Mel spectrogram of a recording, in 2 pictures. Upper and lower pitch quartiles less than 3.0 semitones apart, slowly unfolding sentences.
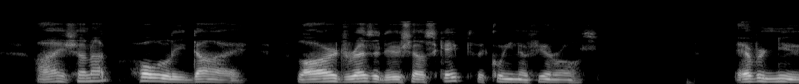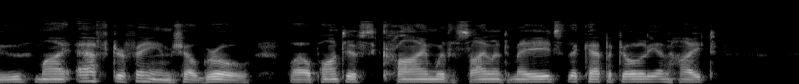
Yes: narrow, 2.5 semitones; slow, 110 wpm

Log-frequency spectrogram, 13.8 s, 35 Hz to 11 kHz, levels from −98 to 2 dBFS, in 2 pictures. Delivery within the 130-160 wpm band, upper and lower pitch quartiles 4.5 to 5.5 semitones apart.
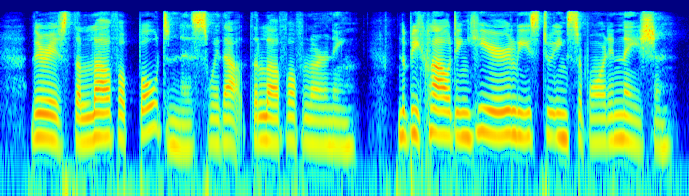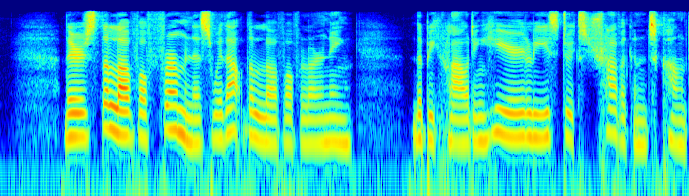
No: average, 150 wpm; average, 3.4 semitones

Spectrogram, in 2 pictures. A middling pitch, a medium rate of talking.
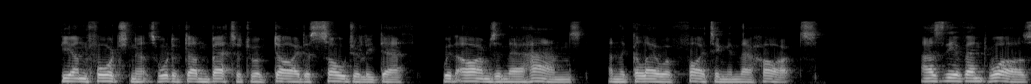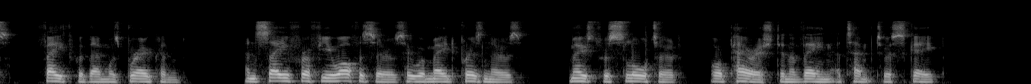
No: low, 130 Hz; average, 160 wpm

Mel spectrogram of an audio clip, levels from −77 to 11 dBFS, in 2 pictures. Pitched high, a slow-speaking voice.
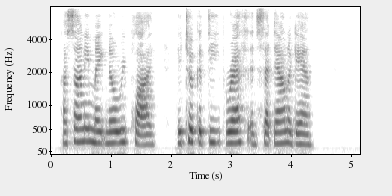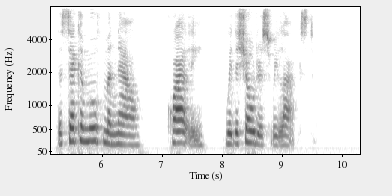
Yes: high, 230 Hz; slow, 130 wpm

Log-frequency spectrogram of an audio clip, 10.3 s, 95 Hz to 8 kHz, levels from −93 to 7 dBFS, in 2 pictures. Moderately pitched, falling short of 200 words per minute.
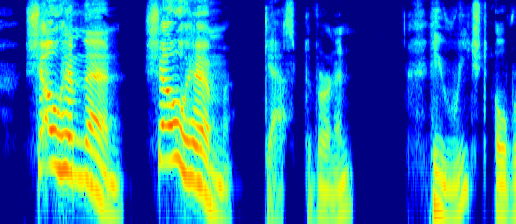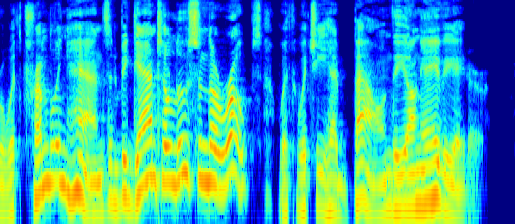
Yes: medium, 150 Hz; average, 155 wpm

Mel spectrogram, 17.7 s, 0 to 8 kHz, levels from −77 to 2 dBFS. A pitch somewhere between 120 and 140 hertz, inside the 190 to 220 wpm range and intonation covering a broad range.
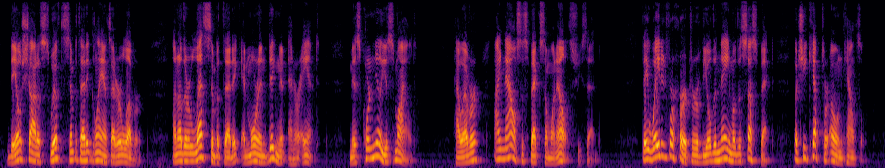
No: low, 135 Hz; average, 155 wpm; wide, 5.8 semitones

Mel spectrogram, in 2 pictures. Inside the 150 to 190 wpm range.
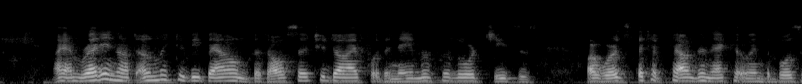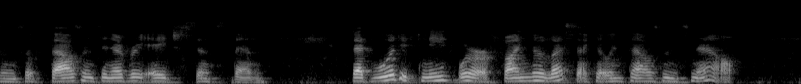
Yes: average, 180 wpm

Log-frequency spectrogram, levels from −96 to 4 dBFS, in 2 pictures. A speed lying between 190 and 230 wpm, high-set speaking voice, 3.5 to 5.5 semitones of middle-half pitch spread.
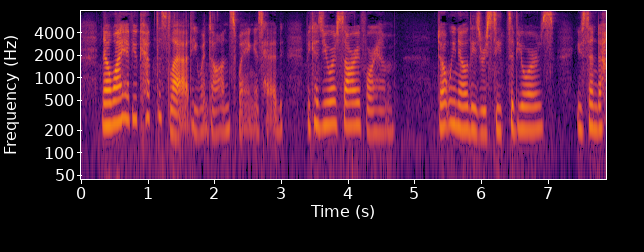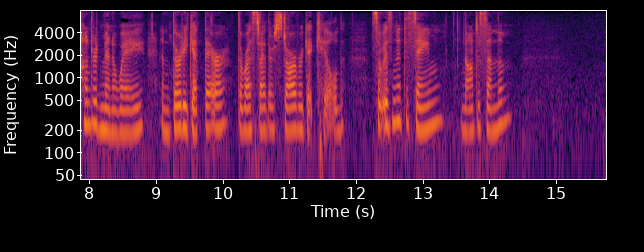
No: average, 200 wpm; high, 210 Hz; average, 2.9 semitones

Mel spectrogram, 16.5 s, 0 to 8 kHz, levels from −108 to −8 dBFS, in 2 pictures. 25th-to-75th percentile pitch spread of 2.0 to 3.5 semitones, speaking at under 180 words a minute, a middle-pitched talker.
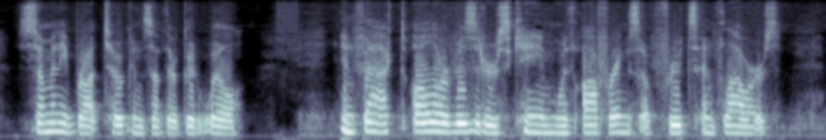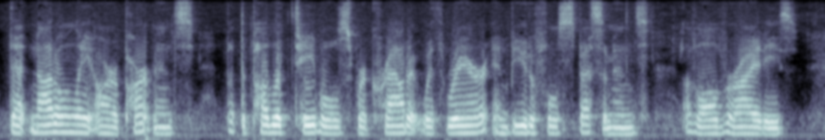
Yes: average, 2.7 semitones; average, 140 wpm; medium, 160 Hz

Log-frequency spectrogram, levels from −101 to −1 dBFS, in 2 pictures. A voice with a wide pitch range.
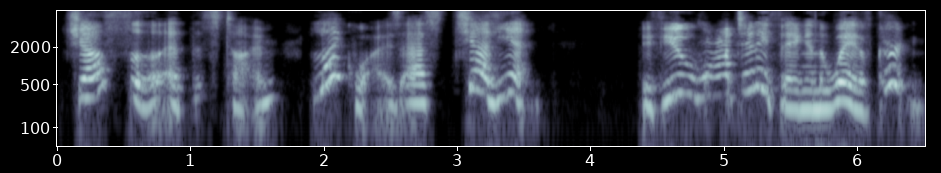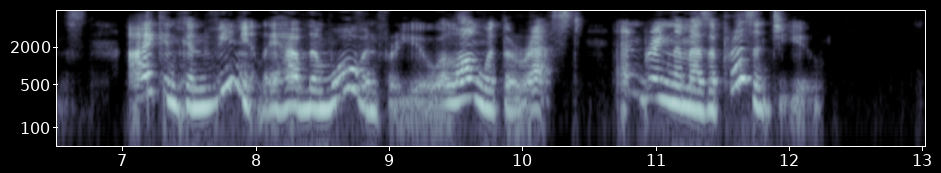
Yes: wide, 8.0 semitones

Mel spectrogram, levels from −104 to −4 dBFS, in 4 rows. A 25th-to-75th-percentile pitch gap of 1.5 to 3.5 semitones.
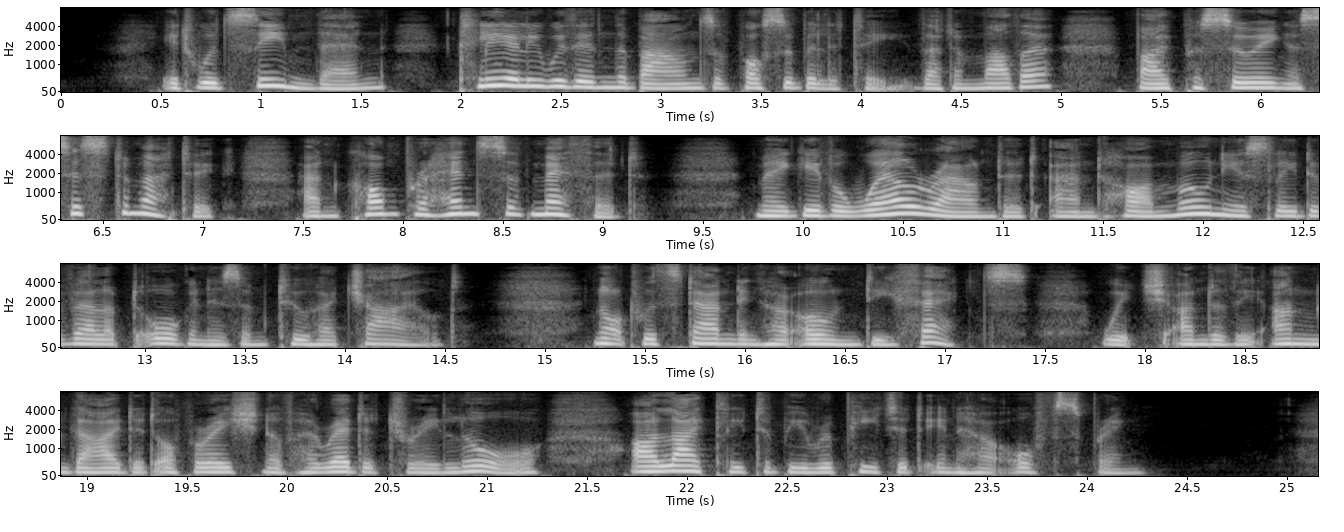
Yes: average, 3.2 semitones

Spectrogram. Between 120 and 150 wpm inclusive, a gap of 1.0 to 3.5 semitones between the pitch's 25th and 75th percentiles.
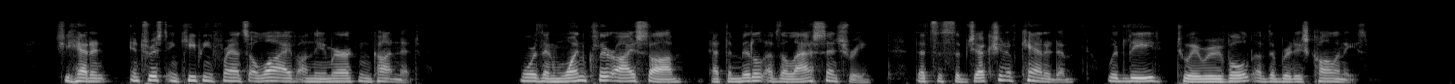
No: average, 160 wpm; average, 3.2 semitones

